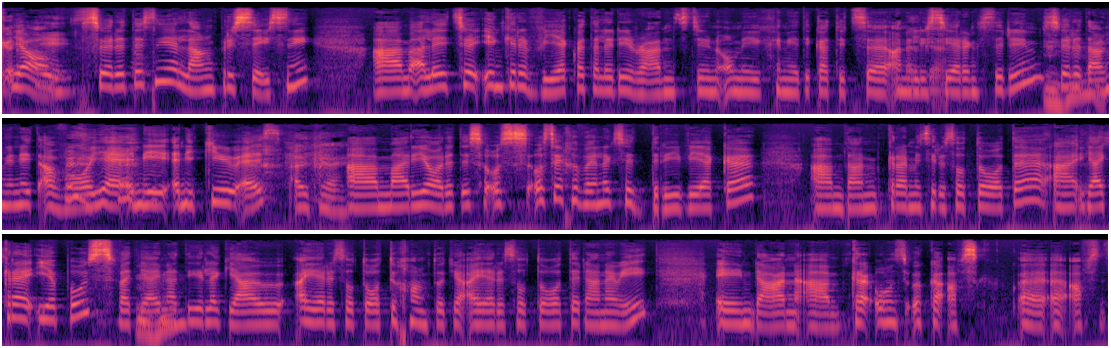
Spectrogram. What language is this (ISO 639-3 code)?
nld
